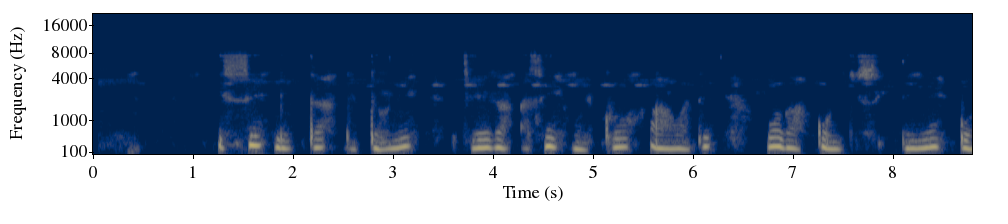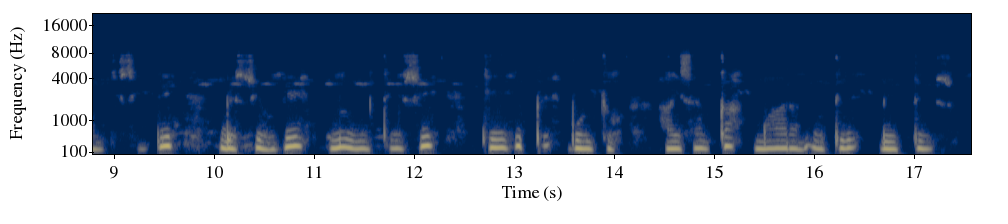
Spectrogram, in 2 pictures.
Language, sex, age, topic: Gamo, female, 18-24, government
